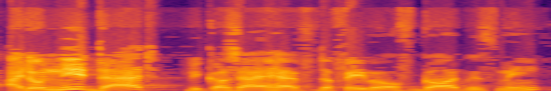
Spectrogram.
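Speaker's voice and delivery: ordinary talk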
